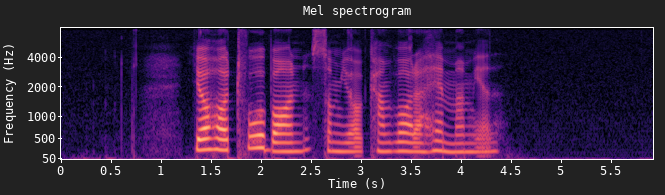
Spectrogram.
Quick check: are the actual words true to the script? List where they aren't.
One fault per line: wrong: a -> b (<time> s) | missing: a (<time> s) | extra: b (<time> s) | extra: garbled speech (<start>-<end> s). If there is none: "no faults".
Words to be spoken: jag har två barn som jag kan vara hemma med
no faults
